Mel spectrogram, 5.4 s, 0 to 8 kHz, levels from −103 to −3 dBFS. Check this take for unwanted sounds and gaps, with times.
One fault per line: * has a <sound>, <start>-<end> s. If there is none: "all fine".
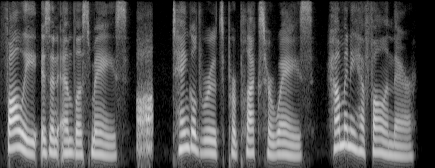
* has a laugh, 1.7-1.9 s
